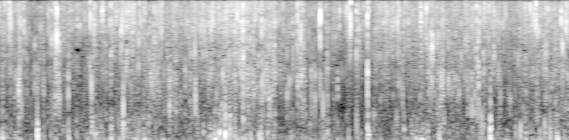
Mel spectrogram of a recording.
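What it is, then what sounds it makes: Plastic-wrapped foam microphone cover. Fingertips scratch the crinkly clear plastic film wrapped around a foam microphone cover, working on both sides. The result is a dense, continuous crackle of small rapid pops and rustles, heavy in the low end and muffled, with no high brightness and little ring after each snap.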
